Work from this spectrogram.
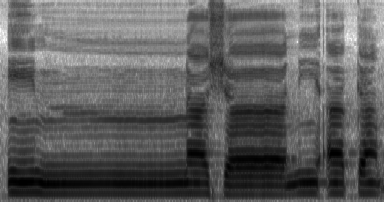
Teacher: شین زبر کے آگے الف مدہ ہے، اسے تھوڑا سا کھینچیں گے۔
